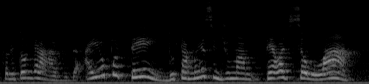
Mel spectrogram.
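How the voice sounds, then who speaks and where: Fast-talking woman telling a story. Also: high voice. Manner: animated, quotes people in lively voices. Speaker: guest. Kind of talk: storytelling in casual chat. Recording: echoey room with faint noise.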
